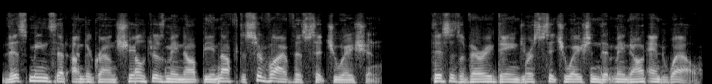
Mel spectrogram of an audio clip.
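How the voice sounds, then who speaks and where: A man's voice: mid-range voice, steady tone, brisk, no echo, studio quality. A man reading a scripted emergency news bulletin in a formal, declarative way. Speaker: news announcer.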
